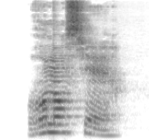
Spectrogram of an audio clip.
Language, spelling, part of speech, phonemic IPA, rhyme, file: French, romancière, noun, /ʁɔ.mɑ̃.sjɛʁ/, -ɛʁ, LL-Q150 (fra)-romancière.wav
- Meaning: novelist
